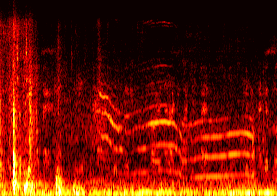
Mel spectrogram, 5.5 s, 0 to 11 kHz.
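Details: A stray mother cat in Thailand gives one long, drawn-out meow of about three seconds, falling then holding steady, calling for her four kittens after a roughly 2 m python got into the cardboard box where she gave birth; knocks and low engine hum precede.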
